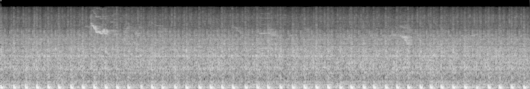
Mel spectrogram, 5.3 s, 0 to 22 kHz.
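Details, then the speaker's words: About 2007 Yamaha Mio Sporty after repair of CVT grinding caused by the kick-starter pin rubbing the pulley shaft: even, steady idle with no scraping or rattle from the CVT; smooth and healthy. "Wis, bedakan sebelumnya sama sesudahnya. Oke, harus ya teman-teman, tidak ada suara kasar."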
